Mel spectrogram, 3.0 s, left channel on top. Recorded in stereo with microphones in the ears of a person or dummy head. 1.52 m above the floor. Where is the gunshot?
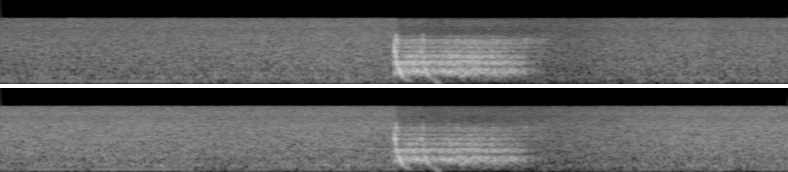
30° left (ahead or behind).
